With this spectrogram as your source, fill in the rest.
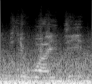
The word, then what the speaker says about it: BYD: nous essayons aujourd'hui la byyd Dolphine alors qu'est-ce que c'est que ça donc BYD ces trois lettres by yd se prononcent à l'anglaise parce qu'elle signifie build your dreams en l'occurrence il s'agit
